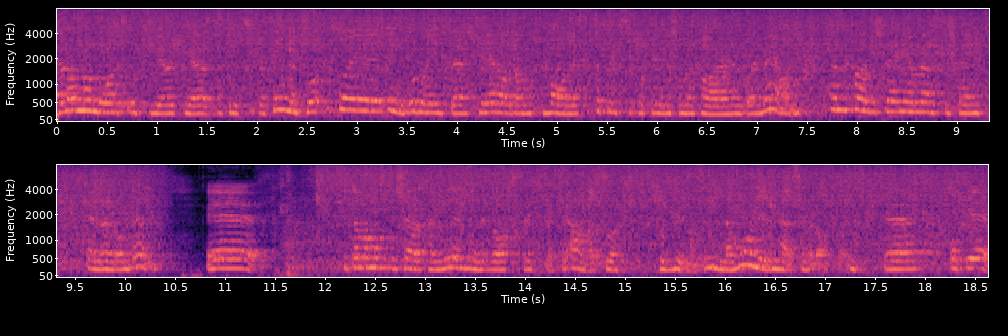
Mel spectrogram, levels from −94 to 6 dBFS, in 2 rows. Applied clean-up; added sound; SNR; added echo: none; Bathtub (filling or washing); 9 dB; reverberation time 0.7 s.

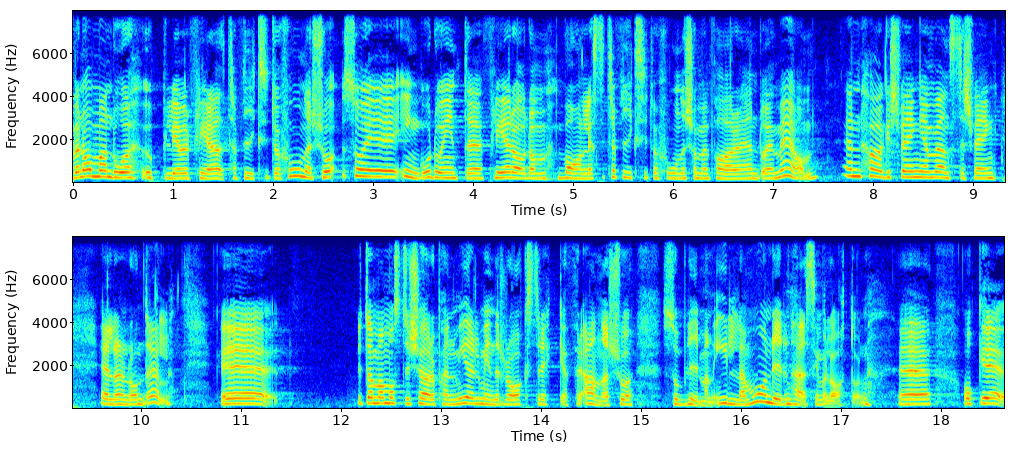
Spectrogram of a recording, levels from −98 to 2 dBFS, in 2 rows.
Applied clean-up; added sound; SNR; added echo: none; none; none; none.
